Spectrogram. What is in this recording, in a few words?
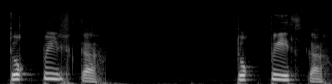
"tokperkv", muscogee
